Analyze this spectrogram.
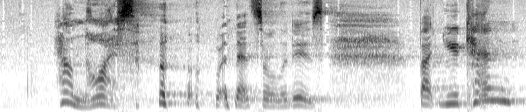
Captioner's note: laughs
